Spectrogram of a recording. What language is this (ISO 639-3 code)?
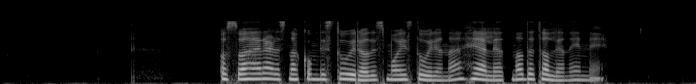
nor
